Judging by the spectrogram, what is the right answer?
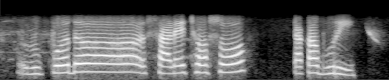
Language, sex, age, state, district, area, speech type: Santali, female, 18-30, West Bengal, Malda, rural, conversation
